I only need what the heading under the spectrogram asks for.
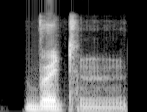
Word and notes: Briton: British English

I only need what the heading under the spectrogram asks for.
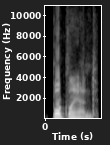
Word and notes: bookland: American English

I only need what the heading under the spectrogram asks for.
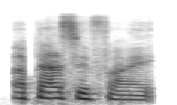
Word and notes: opacify: Indian

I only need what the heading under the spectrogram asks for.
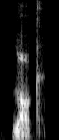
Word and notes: lough: British English

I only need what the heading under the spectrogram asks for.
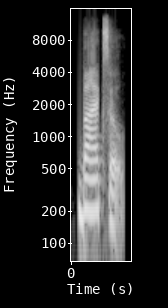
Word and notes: biaxial: Indian

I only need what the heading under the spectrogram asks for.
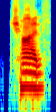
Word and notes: chive: American English

